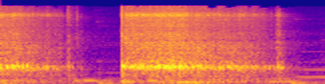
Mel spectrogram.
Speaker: unless sound like it's a little too tight just a little too tight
